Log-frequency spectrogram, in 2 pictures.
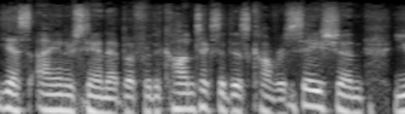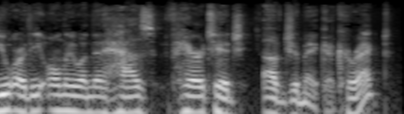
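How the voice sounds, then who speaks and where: A man's voice: mid-range voice, brisk, dry recording. A man co-hosting a podcast, chatting and joking with his friends. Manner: animated, joking, steering the talk. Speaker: podcast co-host. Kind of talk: casual chat on a live stream.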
